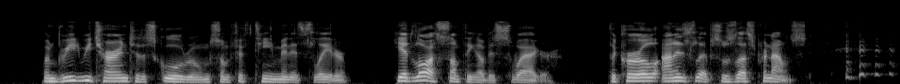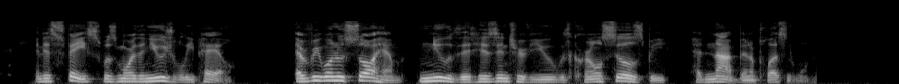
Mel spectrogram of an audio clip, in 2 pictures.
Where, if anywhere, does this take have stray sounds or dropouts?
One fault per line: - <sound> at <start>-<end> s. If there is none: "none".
- laugh at 8.3-9.1 s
